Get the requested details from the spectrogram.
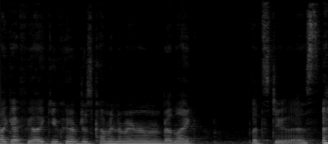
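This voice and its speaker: A woman speaks at a very fast pace. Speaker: vlogger. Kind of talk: casual vlog talk. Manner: casual, filler-heavy.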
